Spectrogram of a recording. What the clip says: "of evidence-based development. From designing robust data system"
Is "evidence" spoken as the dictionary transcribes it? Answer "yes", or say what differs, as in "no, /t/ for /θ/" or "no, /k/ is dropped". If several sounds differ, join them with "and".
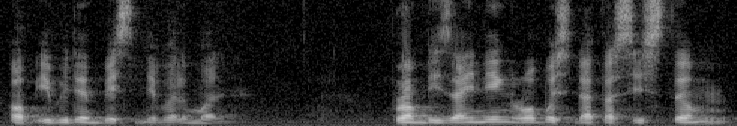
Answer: no, /s/ is dropped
